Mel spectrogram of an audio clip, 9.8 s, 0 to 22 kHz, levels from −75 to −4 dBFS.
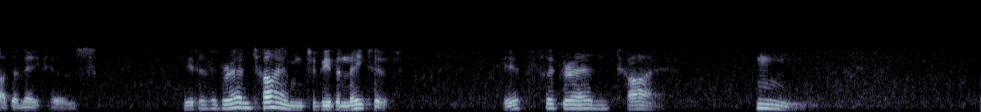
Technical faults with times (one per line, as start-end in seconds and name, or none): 0.00-9.81 G.729 codec
0.49-0.56 VoIP packet loss concealed by the speech codec
6.18-6.28 speech cut by the noise suppressor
